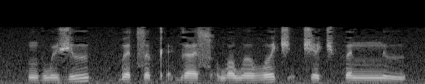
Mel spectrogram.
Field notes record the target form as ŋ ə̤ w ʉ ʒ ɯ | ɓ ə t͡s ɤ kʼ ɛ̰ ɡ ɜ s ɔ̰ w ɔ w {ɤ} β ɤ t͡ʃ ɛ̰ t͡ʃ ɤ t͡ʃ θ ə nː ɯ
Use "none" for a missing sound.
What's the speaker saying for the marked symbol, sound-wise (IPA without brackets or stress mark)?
ɤ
